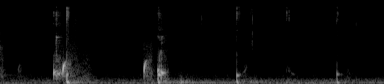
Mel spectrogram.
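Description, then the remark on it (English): A voice imitates water dripping from stalactites into a pool below with a series of about five wet mouth plops, spaced irregularly, the first two fuller and the later ones sharper and quieter. “Uh, water coming down from stalactites into a pool of water below.”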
